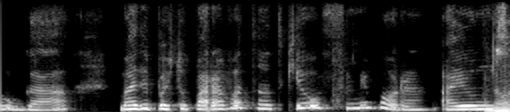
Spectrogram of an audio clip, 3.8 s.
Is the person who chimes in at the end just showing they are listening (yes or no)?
no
